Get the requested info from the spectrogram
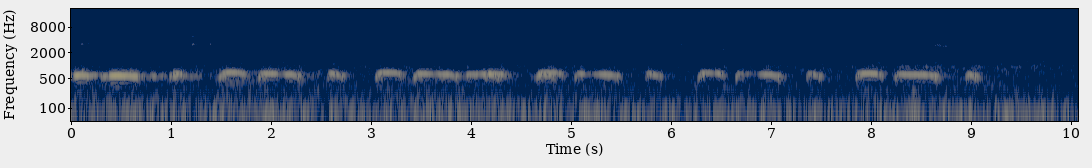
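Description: A bird calling in a long, even run of short low notes, about two a second, stopping about nine seconds in. Faint short chirps from another small bird come now and then.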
